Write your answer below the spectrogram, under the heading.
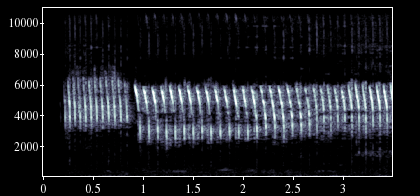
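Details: Canary singing in a lively, flashy style, used as master audio for training captive birds: a rapid high trill of buzzy notes repeated several times per second, the pitch dropping briefly near one second before the fast rolling trill resumes.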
